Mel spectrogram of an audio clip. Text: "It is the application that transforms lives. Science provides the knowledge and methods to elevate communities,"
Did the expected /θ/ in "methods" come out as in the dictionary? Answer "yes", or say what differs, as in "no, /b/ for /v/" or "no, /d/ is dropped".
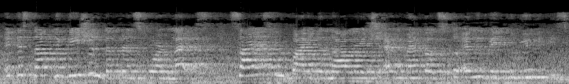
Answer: no, /t/ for /θ/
